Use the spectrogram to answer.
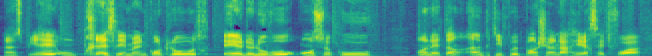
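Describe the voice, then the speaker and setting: A man teaching an aikido class, guiding breathing with calm, steady cues and giving brisk instructions. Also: high-pitched, in a large hall, soft background music. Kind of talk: instructional demonstration.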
